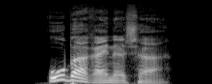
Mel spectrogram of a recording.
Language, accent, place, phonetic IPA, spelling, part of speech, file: German, Germany, Berlin, [ˈoːbɐˌʁaɪ̯nɪʃɐ], oberrheinischer, adjective, De-oberrheinischer.ogg
- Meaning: inflection of oberrheinisch: 1. strong/mixed nominative masculine singular 2. strong genitive/dative feminine singular 3. strong genitive plural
